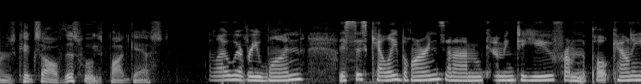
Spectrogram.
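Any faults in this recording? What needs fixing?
Bluetooth LC3 compression runs through the whole clip. The speech has a grainy, breathy edge with a noise-filled top end. This likely comes from an LC3 link at about 32 kbps with 10 ms frames. To prevent it, raise the LC3 bitrate or choose a higher-quality LE Audio configuration.

Lost LE Audio frames occur at 0.87 to 1.01 s, 3.50 to 3.55 s and 5.78 to 5.84 s. The decoder repeats the last spectrum with scrambled phase, so the sound smears into noise and briefly fades. The first event covers 110 ms of gaps spread over 140 ms, with the longest run around 70 ms. The other two each cover 50 ms. To prevent it, improve the radio link by reducing distance and interference, or add retransmission headroom.

Speech suppressed in double talk dips the level by about 5 dB at 4.39 to 4.55 s and by about 10 dB at 4.82 to 5.07 s. The likely cause is an echo canceller that could not separate near-end speech from the loudspeaker echo while both sides talked, and turned both down. 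To prevent it, tune the echo canceller's double-talk detection so that near-end speech is kept while both sides talk.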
